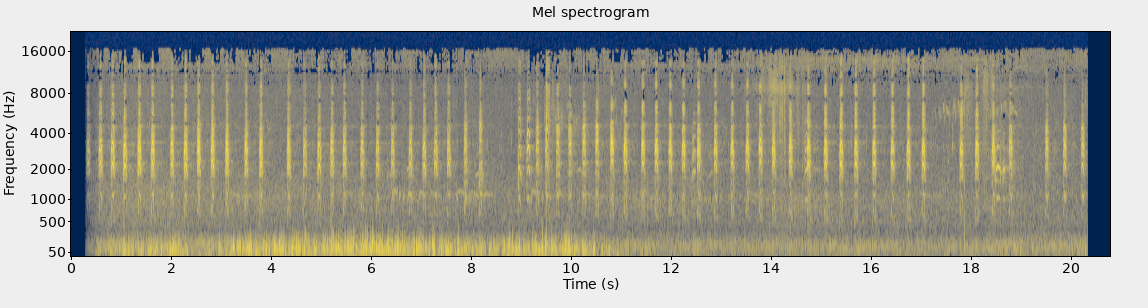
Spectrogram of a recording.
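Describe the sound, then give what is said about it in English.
A black-necked stilt on Maui, Hawaii, gives a long run of sharp, yapping calls in a quick, steady rhythm, loud throughout, over a low rumbling background noise that eases after the first half. “Black-necked stilt.”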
